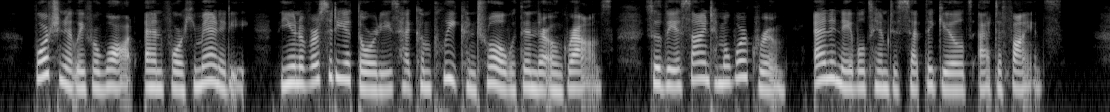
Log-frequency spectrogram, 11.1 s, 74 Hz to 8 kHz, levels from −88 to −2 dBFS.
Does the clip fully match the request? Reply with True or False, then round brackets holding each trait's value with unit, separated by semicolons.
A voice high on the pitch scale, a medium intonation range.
True (210 Hz; 3.8 semitones)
